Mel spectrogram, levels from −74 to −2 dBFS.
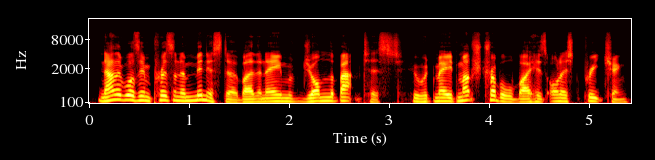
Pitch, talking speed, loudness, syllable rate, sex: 155 Hz, 255 wpm, -19 LUFS, 6.0 syllables/s, male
